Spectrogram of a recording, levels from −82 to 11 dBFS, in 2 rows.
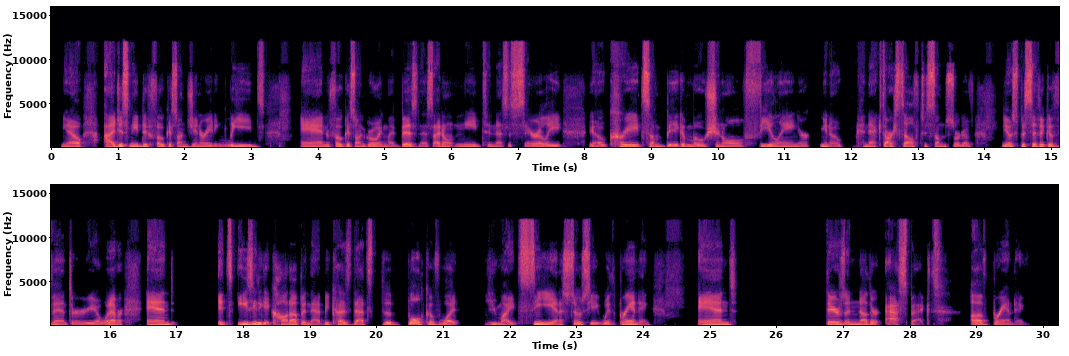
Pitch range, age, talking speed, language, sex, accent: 115-140 Hz, 20-39, 145 wpm, English, male, American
